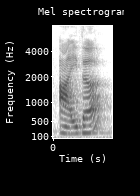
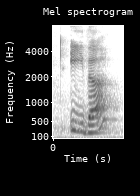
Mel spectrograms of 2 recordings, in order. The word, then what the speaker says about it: either: Now, the first thing we have to talk about here is that you are totally free to choose between either or either to pronounce. They are both correct.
